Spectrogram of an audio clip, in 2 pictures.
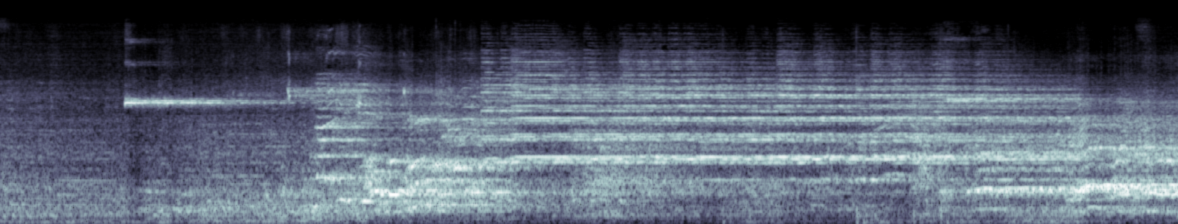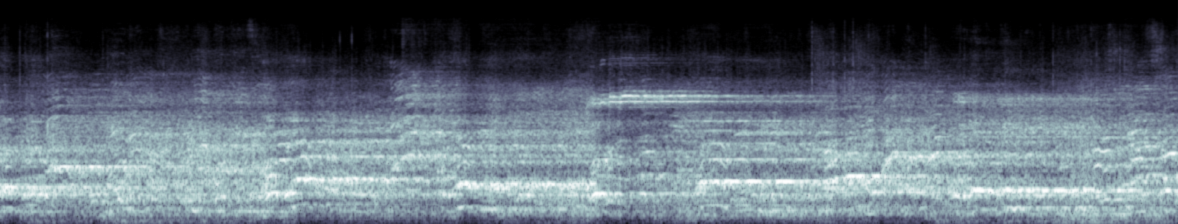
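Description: A referee's whistle blows a long blast about a second in and again near the end, over a basketball bouncing on an indoor court. From about three seconds on, a loud background of held notes, changing pitch every second or so, fills the hall.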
